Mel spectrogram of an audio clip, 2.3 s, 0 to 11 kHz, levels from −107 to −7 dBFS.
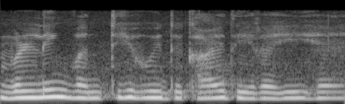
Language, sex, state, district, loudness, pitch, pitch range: Hindi, female, Bihar, Purnia, -30 LUFS, 200 Hz, 195-210 Hz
